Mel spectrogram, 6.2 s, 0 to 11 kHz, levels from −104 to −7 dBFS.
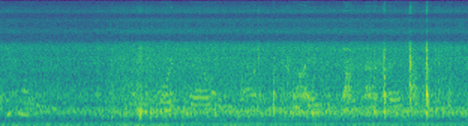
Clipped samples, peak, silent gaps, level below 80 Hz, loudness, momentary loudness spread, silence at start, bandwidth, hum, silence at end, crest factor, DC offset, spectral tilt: under 0.1%; 0 dBFS; none; -46 dBFS; -26 LUFS; 11 LU; 0 s; 11 kHz; none; 0 s; 26 dB; 0.1%; -3.5 dB/octave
